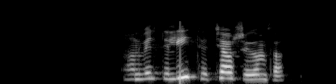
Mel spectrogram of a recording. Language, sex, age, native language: Icelandic, female, 30-39, Icelandic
